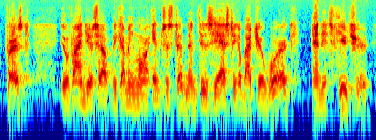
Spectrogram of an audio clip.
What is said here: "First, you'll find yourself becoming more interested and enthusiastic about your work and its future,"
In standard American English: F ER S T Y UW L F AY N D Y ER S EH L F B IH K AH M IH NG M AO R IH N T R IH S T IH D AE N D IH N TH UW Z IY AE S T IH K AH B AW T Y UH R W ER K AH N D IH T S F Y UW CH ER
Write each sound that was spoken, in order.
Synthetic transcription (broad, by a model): F ER S T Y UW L F AY N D Y ER S EH L F B IH K AH M IH NG M AO R IH N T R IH S T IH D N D IH N TH UW Z IY AE S T IH K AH B AW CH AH R W ER K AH N IH T S F Y UW CH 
